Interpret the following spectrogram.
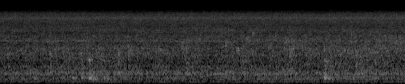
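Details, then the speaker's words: GE Profile dishwasher with low water level, timed fill: steady hissing rush of water through the open inlet valve, no pump or motor, low water fill. "can't quite hear the switch because of the water coming in but if I'm just going to look for about a/4 of an inch of is still down we're right at the bottom of the heating element 2 minutes 43 seconds"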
